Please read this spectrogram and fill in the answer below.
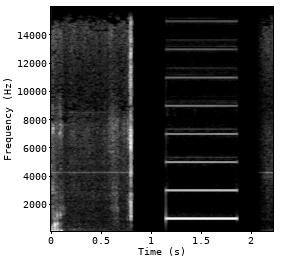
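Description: A single steady electronic beep of the censor-bleep kind, lasting under a second, set between stretches of dead digital silence where the audio cuts out.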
